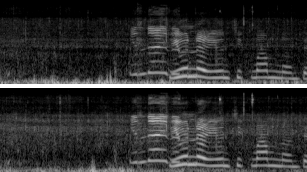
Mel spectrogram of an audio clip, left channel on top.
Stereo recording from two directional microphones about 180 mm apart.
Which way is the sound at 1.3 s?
25° left (ahead or behind).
